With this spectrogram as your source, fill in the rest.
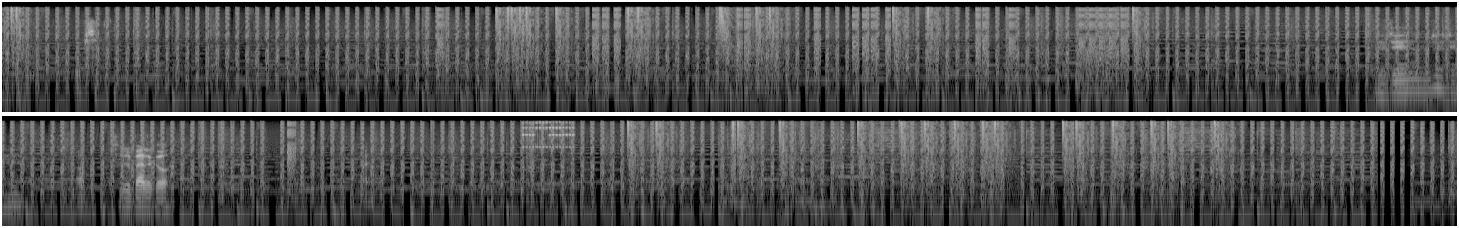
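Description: Rapid electronic shots fire steadily in a retro video game.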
